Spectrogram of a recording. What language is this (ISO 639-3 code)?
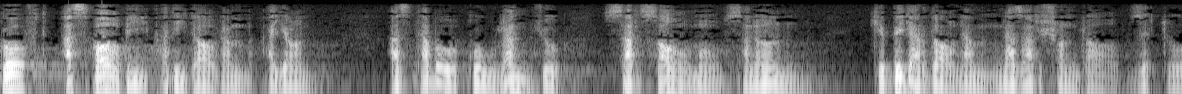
fas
